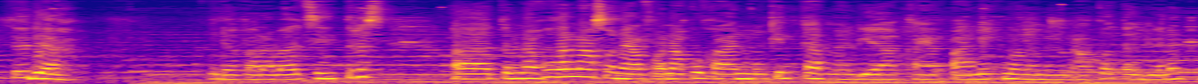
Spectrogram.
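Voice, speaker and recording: A teenage girl vlogger casually telling a story, chatty and animated, quoting other people as she goes. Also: fairly high pitch, very fast, over music. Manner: chatty, animated retelling with quoted voices.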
